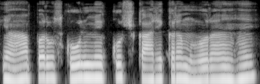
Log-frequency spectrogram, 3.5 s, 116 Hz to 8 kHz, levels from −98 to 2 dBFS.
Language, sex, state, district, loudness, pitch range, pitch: Hindi, male, Bihar, Kaimur, -14 LUFS, 140-155 Hz, 145 Hz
